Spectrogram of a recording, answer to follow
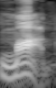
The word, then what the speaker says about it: MOPP: mission oriented protective posture hope pronounced mop just like you grab that damn mop and you go [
